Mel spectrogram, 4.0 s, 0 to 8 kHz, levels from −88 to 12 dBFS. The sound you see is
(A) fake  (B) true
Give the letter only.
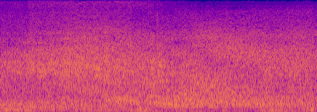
A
